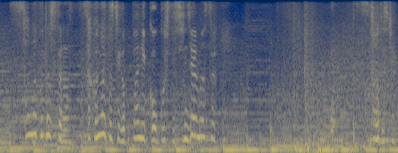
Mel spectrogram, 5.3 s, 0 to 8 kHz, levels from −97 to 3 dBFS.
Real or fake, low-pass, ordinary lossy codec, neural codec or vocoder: fake; none; none; codec, 16 kHz, 6 kbps, DAC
